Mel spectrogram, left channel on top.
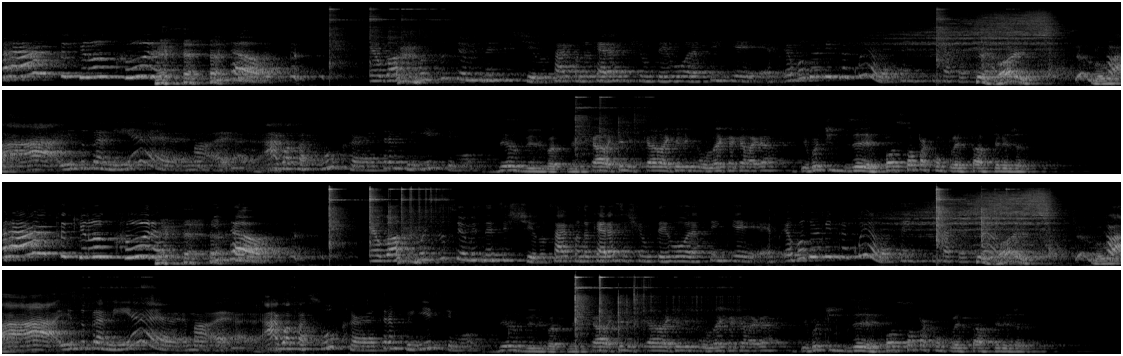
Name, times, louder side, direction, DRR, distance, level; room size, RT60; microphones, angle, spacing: voice 1, 0.0-1.6 2.1-2.7 3.7-10.1 11.0-15.9, right 3 dB, 80° right, 6 dB, 0.8 m, -38 dB
voice 2, 1.5-3.0 4.0-4.2 9.7-10.4 10.7-11.2 13.3-14.0 16.1-21.5, left 3 dB, 30° left, 5 dB, 0.3 m, -40 dB
sound 1, 3.0-4.7 5.6-6.0 6.8-8.2 8.6-9.0 9.3-13.4 13.7-15.4 15.7-15.8 16.2-16.6 16.8-18.6 19.4-20.0, right 15 dB, 55° right, 0.4 m, -40 dB
sound 2, 8.5-10.5, right 4 dB, 35° right, 1.0 m, -43 dB
9.2 x 5.2 x 3.8 m, 1.2 s
head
